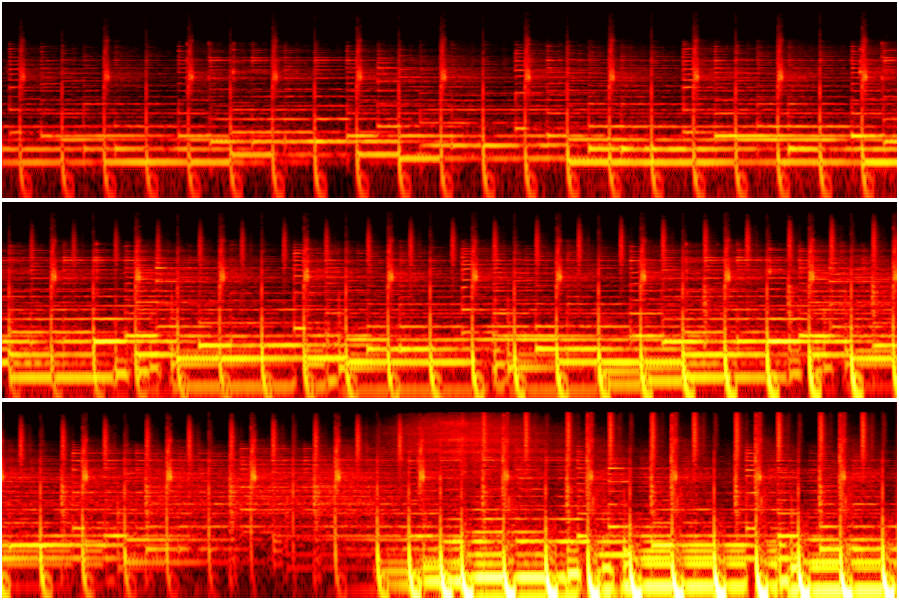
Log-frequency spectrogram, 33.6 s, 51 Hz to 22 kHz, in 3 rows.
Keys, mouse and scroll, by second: 0.0 shift+middle click, 0.9 middle click, 1.9-4.7 shift+middle drag, 7.7 click, 9.4-10.7 drag, 14.5 KP_0, 16.1-17.4 drag, 23.6 click, 25.2 click, 26.5 click, 27.0 KP_0, 28.9 middle click.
